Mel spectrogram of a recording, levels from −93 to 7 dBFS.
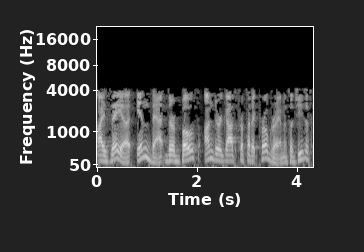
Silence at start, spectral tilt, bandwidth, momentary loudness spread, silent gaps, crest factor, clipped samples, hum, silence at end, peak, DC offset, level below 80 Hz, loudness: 0 s; -10.5 dB/octave; 4.4 kHz; 7 LU; none; 18 dB; under 0.1%; none; 0.05 s; 0 dBFS; under 0.1%; -52 dBFS; -18 LUFS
